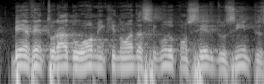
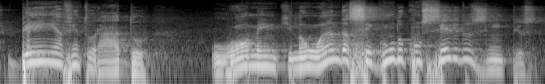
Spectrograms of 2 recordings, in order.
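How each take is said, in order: First: The voice stays flat with little pitch change. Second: The voice varies its pitch and its speed. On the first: The speaker calls it wrong. "não deve ser lido assim" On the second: The speaker calls it right. "A mudança da tonalidade faz com que o texto seja melhor compreendido"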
